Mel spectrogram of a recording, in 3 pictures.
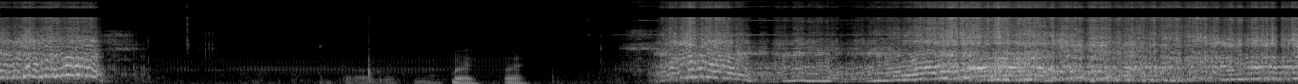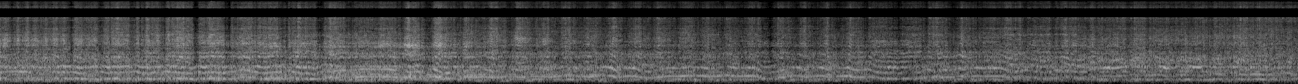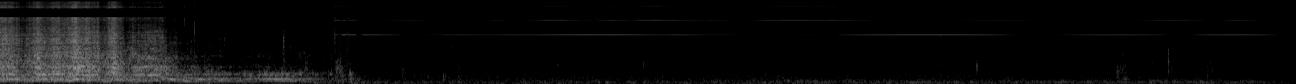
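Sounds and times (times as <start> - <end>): electric motor and gearbox whine: 0.0 - 30.8.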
